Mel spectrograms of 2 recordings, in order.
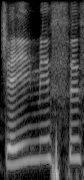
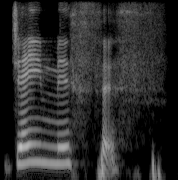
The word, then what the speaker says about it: James's: Number one, James's family. Can you did you notice that I pronounced the S twice? James's, James's, James's family, or Lucas's family.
